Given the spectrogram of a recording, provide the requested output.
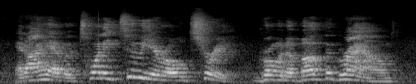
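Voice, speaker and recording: Amid audible room echo and noticeable background noise, a woman talks at a fairly slow pace with very wide pitch swings. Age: 60s. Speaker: podcast host. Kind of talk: casual chat. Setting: live stream. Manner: animated.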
